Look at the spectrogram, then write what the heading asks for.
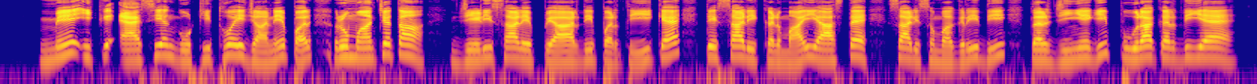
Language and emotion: Dogri, happy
